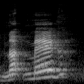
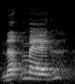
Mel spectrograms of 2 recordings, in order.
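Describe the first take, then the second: First: It is said in a Jamaican accent. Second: It is said in a Jamaican accent.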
